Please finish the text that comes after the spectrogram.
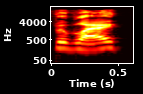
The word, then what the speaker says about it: Bublé: Because their last name, is your character's last name pronounced Bublé?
